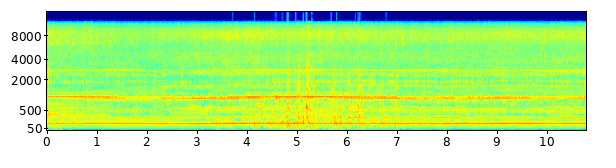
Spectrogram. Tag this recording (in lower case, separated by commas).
water vehicle, motorboat, wind noise (microphone), wind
